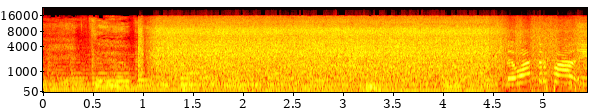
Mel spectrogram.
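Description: Tamalulua waterfall in Jeneponto roars as a steady, loud broadband rush of falling water, with brief tonal sounds near the start and end.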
